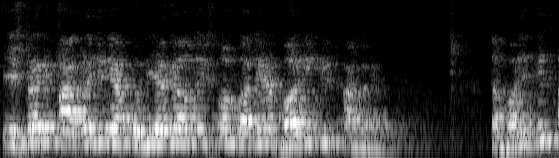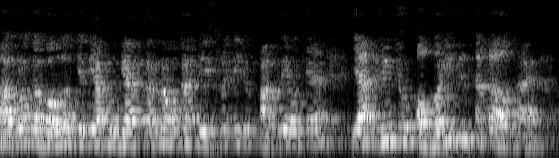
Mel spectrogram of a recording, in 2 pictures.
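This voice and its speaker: A male math teacher, explaining a lesson step by step and answering his own questions. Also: high voice. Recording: echoey room, voice far from mic.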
